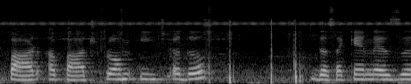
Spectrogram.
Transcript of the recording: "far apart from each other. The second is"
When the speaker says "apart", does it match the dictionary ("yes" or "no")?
yes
